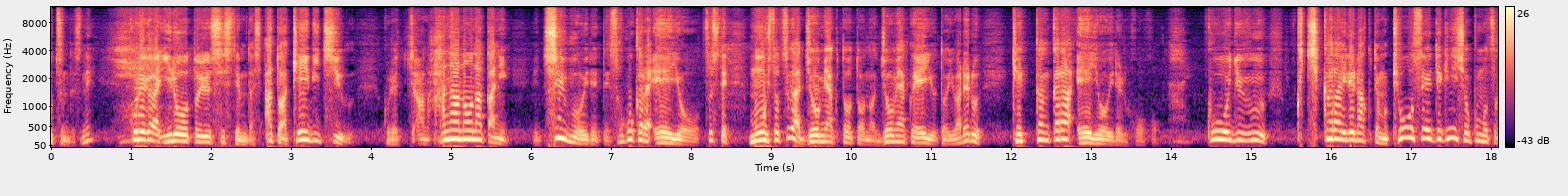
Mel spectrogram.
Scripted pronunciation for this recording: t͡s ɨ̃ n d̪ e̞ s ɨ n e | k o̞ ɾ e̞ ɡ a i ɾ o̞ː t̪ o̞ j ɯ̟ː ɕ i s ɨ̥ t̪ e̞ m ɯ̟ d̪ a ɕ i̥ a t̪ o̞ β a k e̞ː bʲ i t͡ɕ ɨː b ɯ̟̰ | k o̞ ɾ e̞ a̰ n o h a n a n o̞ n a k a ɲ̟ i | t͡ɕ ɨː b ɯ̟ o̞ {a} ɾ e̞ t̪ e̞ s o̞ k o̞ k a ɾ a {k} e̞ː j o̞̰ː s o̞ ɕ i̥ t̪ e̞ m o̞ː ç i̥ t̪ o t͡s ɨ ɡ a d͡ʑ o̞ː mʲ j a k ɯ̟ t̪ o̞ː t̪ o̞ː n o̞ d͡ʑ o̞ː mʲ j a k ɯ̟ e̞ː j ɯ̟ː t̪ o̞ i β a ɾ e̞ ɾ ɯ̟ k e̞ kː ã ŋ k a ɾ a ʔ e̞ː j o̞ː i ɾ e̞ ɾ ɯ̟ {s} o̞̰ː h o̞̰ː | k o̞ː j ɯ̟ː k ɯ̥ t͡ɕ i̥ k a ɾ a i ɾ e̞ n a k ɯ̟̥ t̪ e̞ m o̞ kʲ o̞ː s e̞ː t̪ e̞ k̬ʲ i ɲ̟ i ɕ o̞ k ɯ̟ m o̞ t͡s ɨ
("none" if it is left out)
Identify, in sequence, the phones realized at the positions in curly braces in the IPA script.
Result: i, ʔ, h

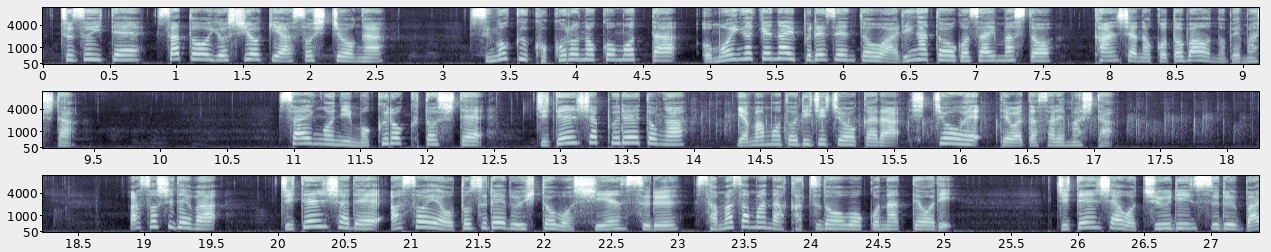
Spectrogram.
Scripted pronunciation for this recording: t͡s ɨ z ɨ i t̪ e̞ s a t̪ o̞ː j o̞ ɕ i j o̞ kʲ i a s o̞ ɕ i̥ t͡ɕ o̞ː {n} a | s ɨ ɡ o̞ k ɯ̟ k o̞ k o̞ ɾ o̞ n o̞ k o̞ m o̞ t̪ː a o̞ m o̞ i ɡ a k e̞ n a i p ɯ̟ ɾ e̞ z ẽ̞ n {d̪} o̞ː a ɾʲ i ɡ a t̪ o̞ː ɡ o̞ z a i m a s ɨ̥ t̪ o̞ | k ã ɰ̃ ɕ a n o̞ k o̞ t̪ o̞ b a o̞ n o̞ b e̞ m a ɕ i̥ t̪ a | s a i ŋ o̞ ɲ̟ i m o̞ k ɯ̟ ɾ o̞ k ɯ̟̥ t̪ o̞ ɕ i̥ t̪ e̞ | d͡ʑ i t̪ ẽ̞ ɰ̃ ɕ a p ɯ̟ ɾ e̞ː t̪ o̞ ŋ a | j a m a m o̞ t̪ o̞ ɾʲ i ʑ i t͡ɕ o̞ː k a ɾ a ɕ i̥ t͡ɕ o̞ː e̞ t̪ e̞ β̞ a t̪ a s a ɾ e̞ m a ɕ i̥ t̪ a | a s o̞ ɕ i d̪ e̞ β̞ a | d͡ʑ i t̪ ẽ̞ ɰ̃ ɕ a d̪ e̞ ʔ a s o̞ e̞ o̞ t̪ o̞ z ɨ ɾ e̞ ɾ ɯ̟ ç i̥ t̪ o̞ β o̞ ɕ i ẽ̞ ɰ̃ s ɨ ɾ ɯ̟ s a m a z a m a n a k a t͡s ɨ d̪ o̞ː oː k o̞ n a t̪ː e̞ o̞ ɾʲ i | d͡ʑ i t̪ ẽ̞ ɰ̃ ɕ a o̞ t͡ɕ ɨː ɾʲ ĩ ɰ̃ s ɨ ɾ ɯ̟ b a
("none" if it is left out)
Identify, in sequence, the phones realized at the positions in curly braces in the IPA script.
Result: ŋ, t̪

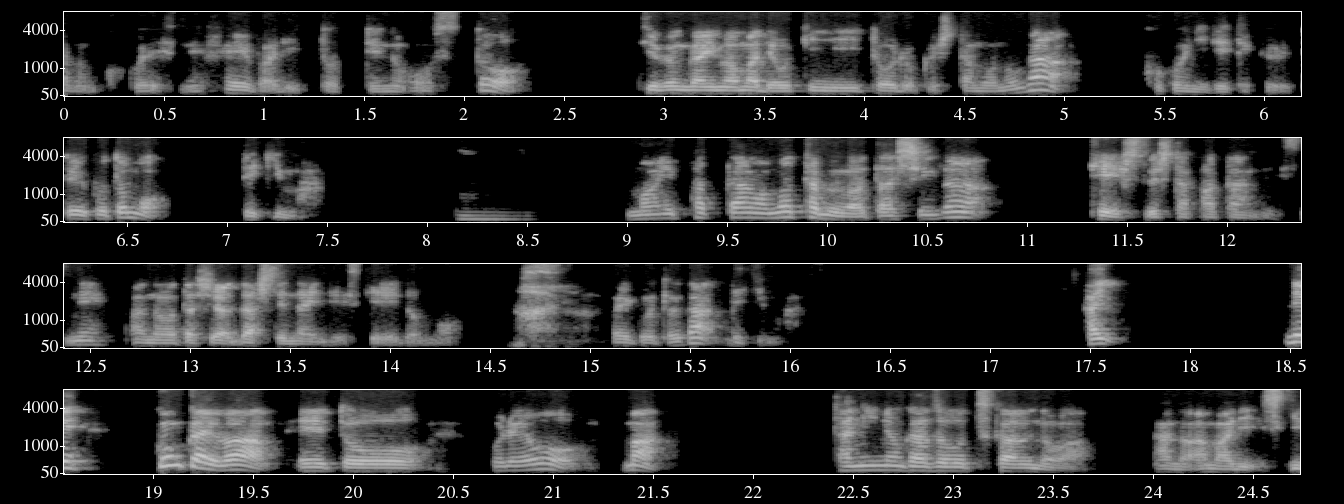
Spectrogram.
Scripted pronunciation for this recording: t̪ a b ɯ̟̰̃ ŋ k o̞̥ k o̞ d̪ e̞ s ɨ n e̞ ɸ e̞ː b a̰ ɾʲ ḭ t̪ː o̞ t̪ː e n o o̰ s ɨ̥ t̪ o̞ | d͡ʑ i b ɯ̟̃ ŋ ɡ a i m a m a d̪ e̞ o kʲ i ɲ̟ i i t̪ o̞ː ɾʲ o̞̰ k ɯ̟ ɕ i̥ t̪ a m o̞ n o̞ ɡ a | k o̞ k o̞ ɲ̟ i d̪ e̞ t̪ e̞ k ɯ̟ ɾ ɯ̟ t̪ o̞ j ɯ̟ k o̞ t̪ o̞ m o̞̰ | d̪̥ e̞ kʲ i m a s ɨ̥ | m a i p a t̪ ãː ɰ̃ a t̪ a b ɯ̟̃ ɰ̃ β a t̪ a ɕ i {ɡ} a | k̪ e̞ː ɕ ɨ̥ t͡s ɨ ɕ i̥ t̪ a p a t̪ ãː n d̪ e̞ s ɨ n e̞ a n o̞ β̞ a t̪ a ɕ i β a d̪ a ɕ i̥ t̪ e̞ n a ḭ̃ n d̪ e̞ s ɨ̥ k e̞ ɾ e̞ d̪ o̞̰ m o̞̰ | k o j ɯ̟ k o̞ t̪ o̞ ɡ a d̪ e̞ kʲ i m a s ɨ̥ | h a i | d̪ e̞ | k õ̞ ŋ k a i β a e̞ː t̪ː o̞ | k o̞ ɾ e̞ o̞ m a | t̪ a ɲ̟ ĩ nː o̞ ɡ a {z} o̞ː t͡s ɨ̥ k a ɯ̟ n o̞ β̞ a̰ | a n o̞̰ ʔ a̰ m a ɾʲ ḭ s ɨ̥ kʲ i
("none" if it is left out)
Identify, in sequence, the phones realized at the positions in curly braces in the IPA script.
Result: ɡ, z

